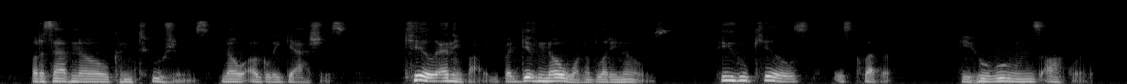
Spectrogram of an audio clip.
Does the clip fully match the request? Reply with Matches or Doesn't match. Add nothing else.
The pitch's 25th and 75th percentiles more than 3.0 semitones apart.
Matches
